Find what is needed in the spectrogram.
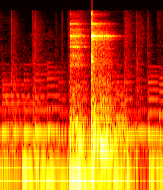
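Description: Hammer striking a metal hole punch through a sandal insole, twice, about a third of a second apart, each blow with a short high metallic ring.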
